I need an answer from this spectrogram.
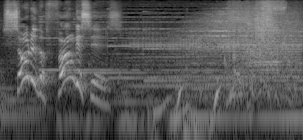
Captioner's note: none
